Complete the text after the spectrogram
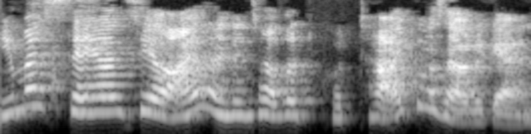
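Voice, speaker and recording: Squeaky and high-pitched, a woman performs a put-on character voice. She moves at a fairly quick pace with very wide pitch swings. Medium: read story. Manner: kind.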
